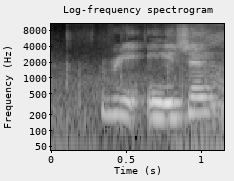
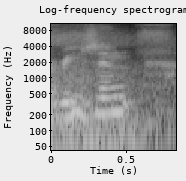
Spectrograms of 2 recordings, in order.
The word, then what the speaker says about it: reagent: so high right now reagent not a regent I've always called it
